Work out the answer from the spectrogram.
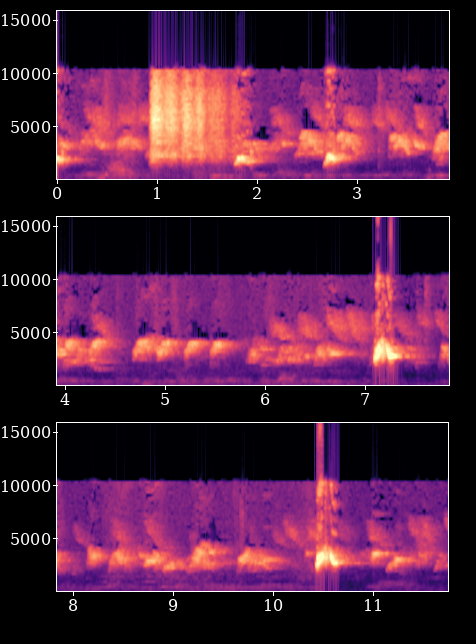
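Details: Red-whiskered bulbul giving a long varied mixed-repertoire song of quick chirped and warbled notes, about eighteen phrases a minute, with a brief harsh rasping burst near the start and occasional sharp accents.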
